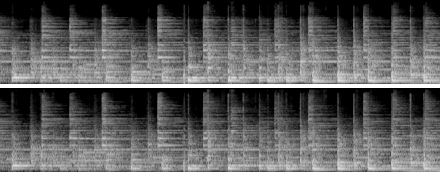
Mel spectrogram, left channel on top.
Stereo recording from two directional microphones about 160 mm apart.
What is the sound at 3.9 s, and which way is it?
Music, 35° right (ahead or behind).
